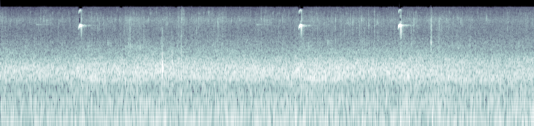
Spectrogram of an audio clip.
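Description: A small songbird giving three short, sharp, high-pitched chip calls, each a second or more apart, over a faint steady hush.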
